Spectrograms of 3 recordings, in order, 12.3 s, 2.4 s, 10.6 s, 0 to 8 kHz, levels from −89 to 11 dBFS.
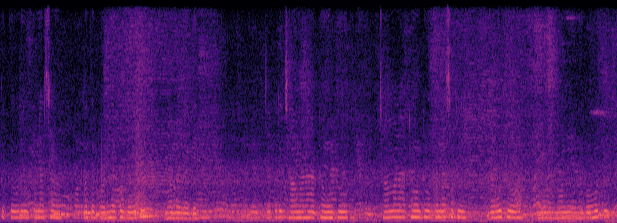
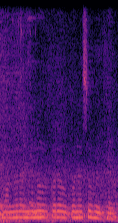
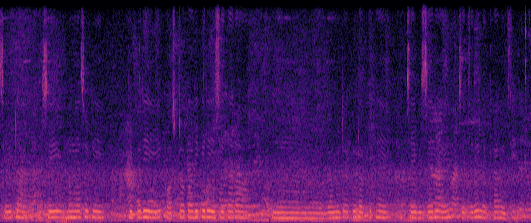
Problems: none marked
